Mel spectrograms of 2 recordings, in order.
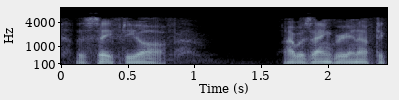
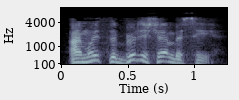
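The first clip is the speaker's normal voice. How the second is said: high-pitched, haughty declaration; indignant English official; 13 semitones higher, 4 dB louder than usual. A narrator's reading. Suspect tells detective his embassy standing, indignant declaration. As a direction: assert your rank in an English voice. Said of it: "Schaefer then stated".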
